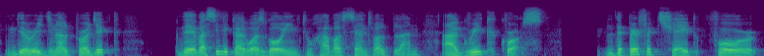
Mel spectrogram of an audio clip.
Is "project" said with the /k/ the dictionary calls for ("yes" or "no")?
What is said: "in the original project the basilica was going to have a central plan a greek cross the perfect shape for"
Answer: yes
